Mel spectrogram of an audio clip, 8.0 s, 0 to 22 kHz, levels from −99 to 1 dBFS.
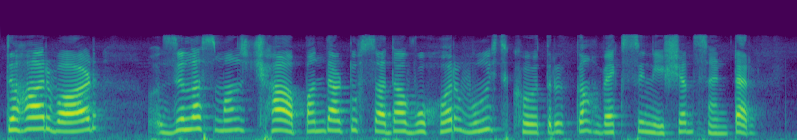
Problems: constant background noise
